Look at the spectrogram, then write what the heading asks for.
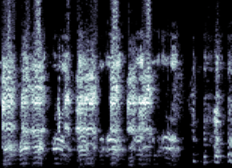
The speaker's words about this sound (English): Be careful when the birds fly over. You don't really want to be doing that. We've been warned.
